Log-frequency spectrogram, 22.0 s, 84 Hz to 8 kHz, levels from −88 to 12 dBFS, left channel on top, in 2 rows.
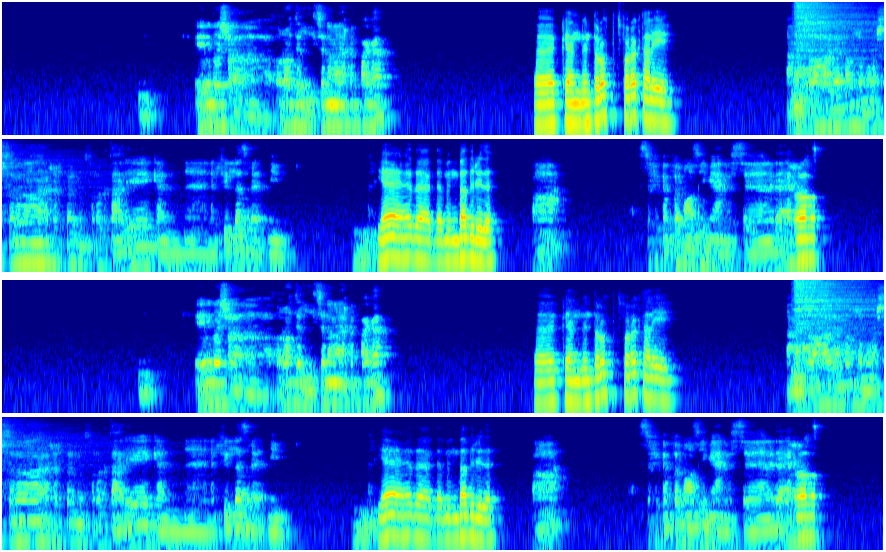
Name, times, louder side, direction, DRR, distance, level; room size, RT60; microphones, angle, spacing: voice 1, 2.4-4.8 9.8-14.6 15.4-15.8 17.6-18.0 19.0-21.2, equal, ahead, 3.8 m, -37 dB
voice 2, 6.7-8.4 15.7-17.2 20.9-21.2, left 5 dB, 55° left, 0.4 m, -25 dB
sound 1, 9.9-12.7, right 2 dB, 45° right, 4.3 m, -42 dB
7.9 x 5.7 x 7.8 m
head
